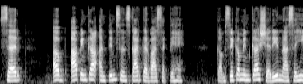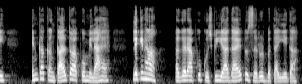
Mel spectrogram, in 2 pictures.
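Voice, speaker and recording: A woman speaking at a measured pace in a mid-range voice close to her everyday one voices a dutiful male police inspector for a Hindi cartoon. Her character politely and earnestly asks questions, calling people sir.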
